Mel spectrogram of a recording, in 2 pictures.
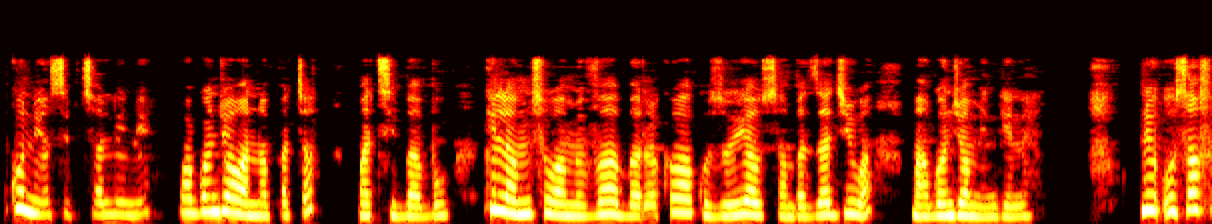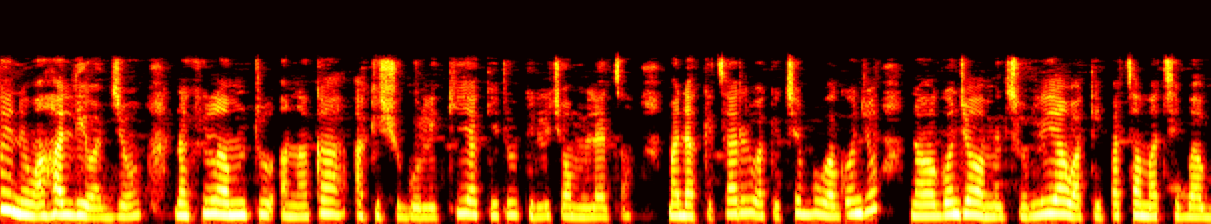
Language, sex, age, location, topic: Swahili, male, 18-24, Kisumu, health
